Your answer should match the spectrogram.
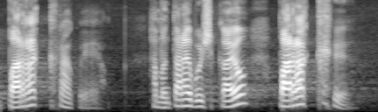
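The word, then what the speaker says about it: ברך: 동사에 히브리 말로 바라라고 해요 한번 따라해 보실까요 바라크 발음 좋아요 거의 신대운 수준입니다 근데이 바라크라 동사는 뜻이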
